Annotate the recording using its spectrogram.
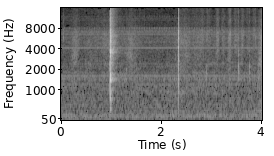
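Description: Two sharp clicks about a second and a half apart, over faint room noise.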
